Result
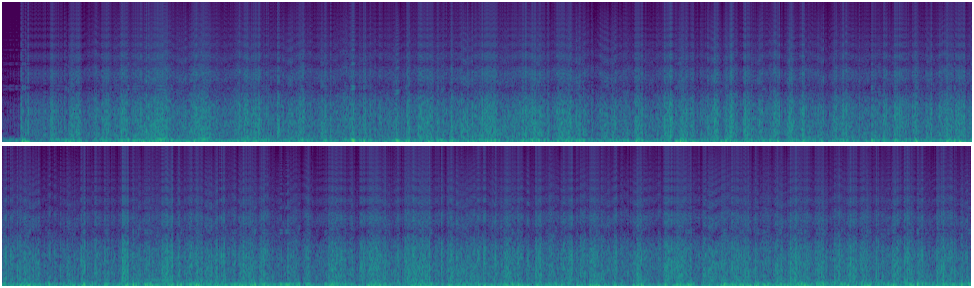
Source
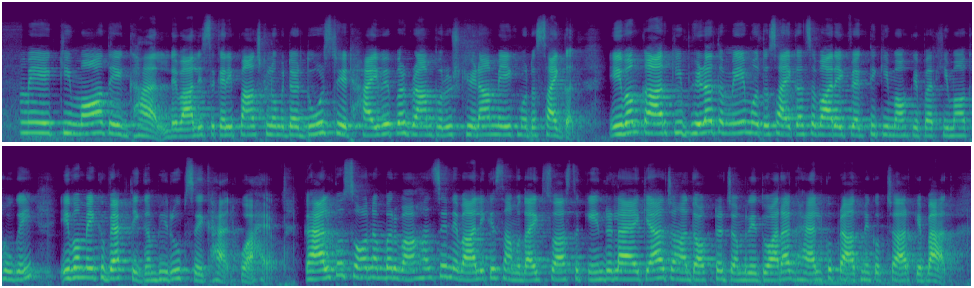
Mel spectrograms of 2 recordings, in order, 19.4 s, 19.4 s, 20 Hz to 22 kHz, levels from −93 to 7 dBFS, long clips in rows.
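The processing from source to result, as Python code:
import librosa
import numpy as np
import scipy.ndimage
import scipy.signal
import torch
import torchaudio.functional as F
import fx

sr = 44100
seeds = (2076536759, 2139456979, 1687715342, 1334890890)

p1 = fx.halfwave_hold(x, sr)
p2 = fx.low_shelf(p1, sr, hz=86.0, db=9.0)
p3 = p2 + fx.echo_thinned(p2, sr, ms=103, feedback_pct=57, hz=750.0, wet_db=-11.0, dry=0)
p4 = fx.over_compress(p3, sr, threshold_db=-20.0, ratio=-1.0)
p5 = p4 + 0.6 * np.pad(p4, (int(1.0 * sr / 1000.0), 0))[:len(p4)]
p6 = fx.level_steps(p5, sr, step_db=10)
p7 = scipy.signal.sosfilt(scipy.signal.cheby2(4, 70, [380.0, 5800.0], 'bandstop', fs=sr, output='sos'), p6)
p8 = fx.sample_hold(p7, sr, seeds[0], rate_hz=1800.0, jitter_pct=0)
p9 = fx.echo_warbled(p8, sr, ms=440, feedback_pct=41, rate_hz=2.8, cents=209, wet_db=-4)
y = F.gain(torch.from_numpy(p9), -1.0).numpy()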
